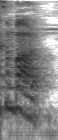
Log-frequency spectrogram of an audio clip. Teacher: ਸੋ ਸੰਭਾਲ ਦੇ ਵਿੱਚ ਵੀ ਹੁਣ ਜੇ ਆਪਾਂ ਗੱਲ ਕਰੀਏ ਤਾਂ ਜੋ ਮੀਮ ਦੀ ਆਵਾਜ਼ ਹੈ ਉਹ ਪੂਰੀ ਨਹੀਂ ਆ ਰਹੀ, ਉਹ ਅਚਾਨਕ ਆ ਰਹੀ ਹੈ, ਥੋੜੀ ਆ ਰਹੀ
